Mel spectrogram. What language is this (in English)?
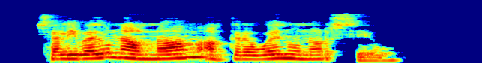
Catalan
